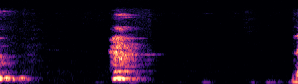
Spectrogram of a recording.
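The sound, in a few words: people imitating choking and gasping for breath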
